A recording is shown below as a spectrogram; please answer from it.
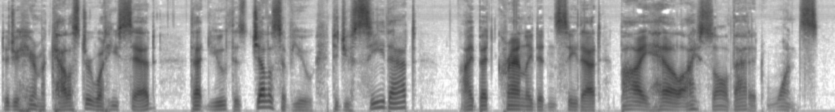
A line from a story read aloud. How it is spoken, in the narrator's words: Temple bent eagerly across Cranley's breast and said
